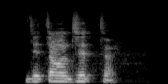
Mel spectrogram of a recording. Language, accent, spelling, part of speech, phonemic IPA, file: French, Canada, détendîtes, verb, /de.tɑ̃.dit/, LL-Q150 (fra)-détendîtes.wav
- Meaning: second-person plural past historic of détendre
